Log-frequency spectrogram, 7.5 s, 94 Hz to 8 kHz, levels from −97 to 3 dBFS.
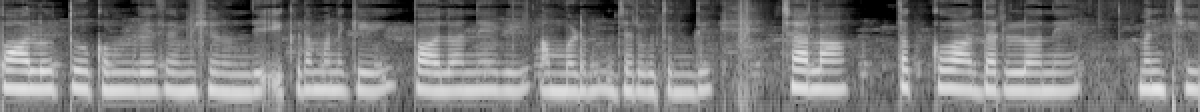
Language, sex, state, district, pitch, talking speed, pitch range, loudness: Telugu, female, Andhra Pradesh, Guntur, 230 Hz, 130 wpm, 225-240 Hz, -18 LUFS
